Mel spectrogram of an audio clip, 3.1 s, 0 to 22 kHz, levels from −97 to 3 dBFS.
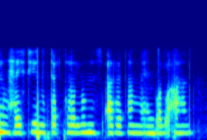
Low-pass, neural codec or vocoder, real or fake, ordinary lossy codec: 5.4 kHz; autoencoder, 48 kHz, 32 numbers a frame, DAC-VAE, trained on Japanese speech; fake; none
